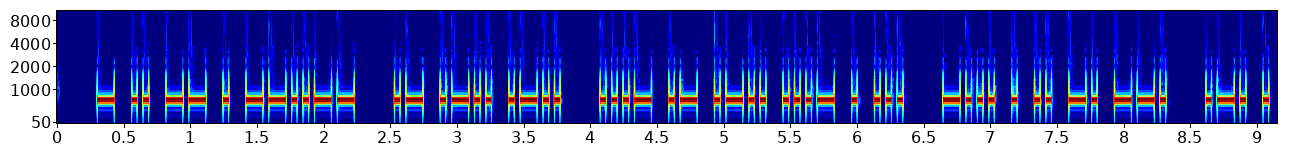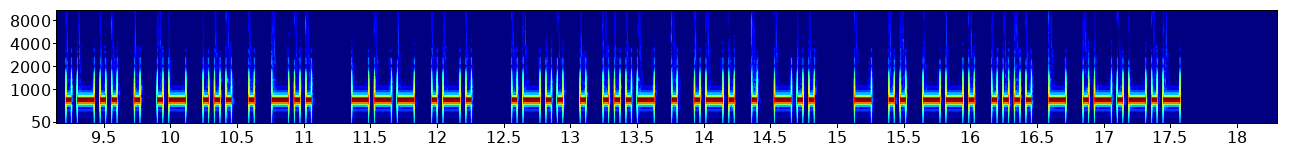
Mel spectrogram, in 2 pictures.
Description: Morse code, heard as a keyed tone, about 28 wpm, 700 Hz. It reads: TIME, ALL VALVES BEING RELEASED OR LEVERED TIGHT.
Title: A Sound Of Thunder 28wpm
